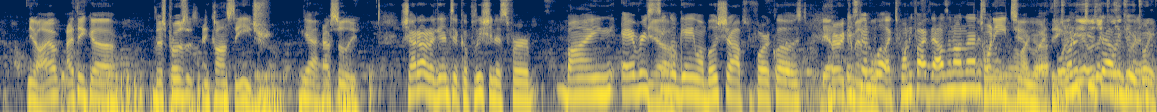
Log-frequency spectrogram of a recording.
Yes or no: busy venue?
yes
